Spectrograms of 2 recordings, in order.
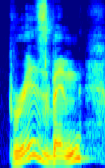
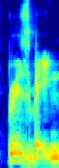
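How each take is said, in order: First: The name is not pronounced the way it's spelled. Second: The name is pronounced the way it's spelled. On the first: The speaker calls it right. "I said it correct" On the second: The speaker calls it wrong. "it sure looks like it should be said Brisbane"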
